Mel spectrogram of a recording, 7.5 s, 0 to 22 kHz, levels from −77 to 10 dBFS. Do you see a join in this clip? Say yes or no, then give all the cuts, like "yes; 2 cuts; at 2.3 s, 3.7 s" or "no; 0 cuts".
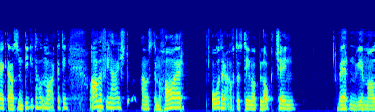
no; 0 cuts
